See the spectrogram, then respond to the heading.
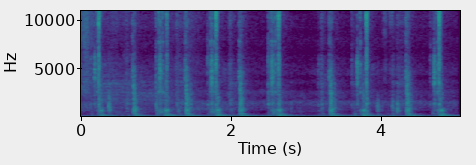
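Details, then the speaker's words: Bobcat skid steer that only clicks when key turned: sharp single clicks about twice a second near the operator's foot, no cranking. "oh here's some clicking down by my foot here"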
